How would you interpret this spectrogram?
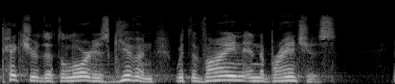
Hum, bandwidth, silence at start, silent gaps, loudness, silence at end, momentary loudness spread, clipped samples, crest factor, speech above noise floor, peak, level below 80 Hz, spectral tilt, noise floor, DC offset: none; 10.5 kHz; 0 s; none; -21 LUFS; 0.6 s; 10 LU; under 0.1%; 16 dB; 40 dB; -6 dBFS; -60 dBFS; -7 dB/octave; -61 dBFS; under 0.1%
